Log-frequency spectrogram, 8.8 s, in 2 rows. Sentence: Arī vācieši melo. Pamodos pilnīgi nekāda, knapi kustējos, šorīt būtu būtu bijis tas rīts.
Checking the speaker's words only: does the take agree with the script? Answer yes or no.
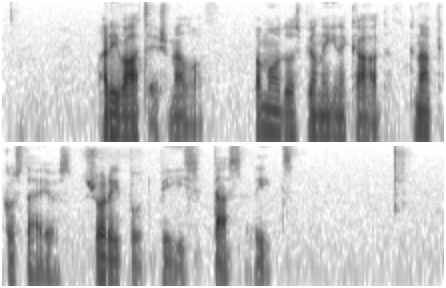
no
